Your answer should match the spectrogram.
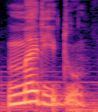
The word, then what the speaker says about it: marido: it's the word marido. O marido. The husband. O marido. Let me spell it for you. I'm Portuguese. M-A-R-I-D-O. Marido.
